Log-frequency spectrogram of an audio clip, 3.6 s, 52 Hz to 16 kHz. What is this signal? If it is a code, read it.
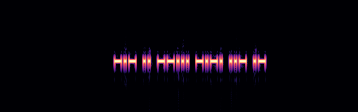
Morse code, heard as a keyed tone, about 47 wpm, 700 Hz. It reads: KI7CUA
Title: USA Call Signs - 6 Characters - Repeated 2x - 50wpm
